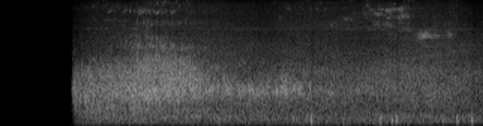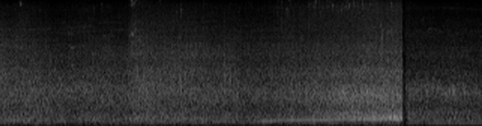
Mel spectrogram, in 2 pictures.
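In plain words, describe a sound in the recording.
Traffic hums along a busy road.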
